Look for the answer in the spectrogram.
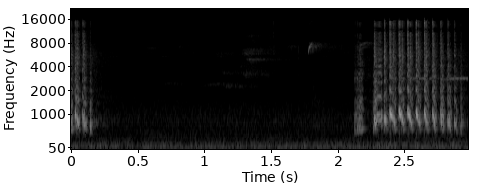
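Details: Two juvenile sandhill cranes approach a person in a city where they live year-round, recorded on iPhone; a rolling, rattling call cut off at the start, then a full purring rattle near the end, with a faint high whistle between.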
